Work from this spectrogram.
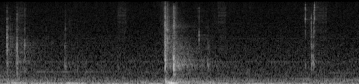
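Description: Sparse keystrokes on a computer keyboard tap out a few characters in MS Word, with one louder click near the middle, close and clear over a faint background hiss.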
